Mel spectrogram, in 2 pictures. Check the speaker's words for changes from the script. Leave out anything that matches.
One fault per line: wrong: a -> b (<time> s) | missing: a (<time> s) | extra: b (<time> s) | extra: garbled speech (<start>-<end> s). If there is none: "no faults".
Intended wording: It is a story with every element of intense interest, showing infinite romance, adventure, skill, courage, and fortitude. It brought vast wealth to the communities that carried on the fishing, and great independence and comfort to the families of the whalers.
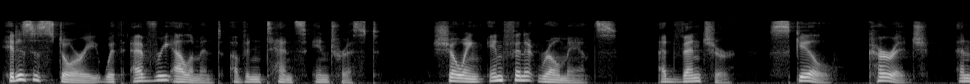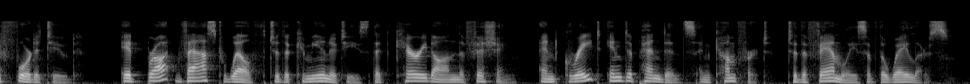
no faults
